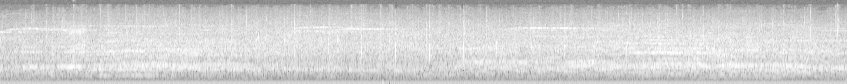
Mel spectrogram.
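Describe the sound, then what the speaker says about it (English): An audience applauds at a caged mixed martial arts fight event. The clapping is steady and fairly faint, carries on throughout and sounds distant, with a low hum underneath. "a round of applause for one great matchup"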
